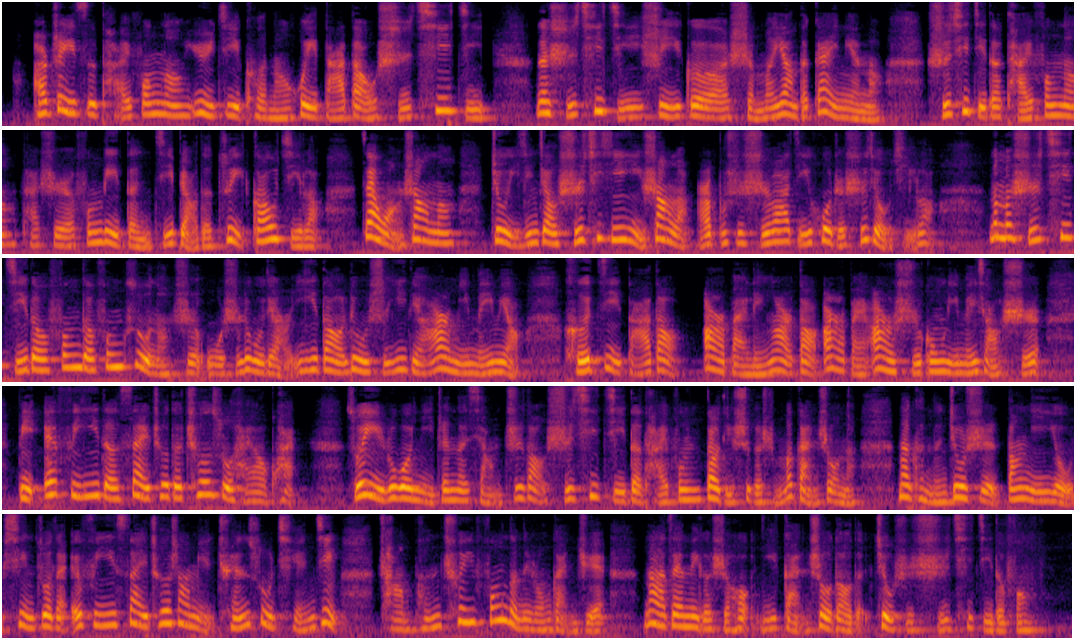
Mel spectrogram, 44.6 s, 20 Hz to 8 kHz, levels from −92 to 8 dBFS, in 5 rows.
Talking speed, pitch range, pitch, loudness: 275 characters per minute, 170-235 Hz, 200 Hz, -22 LUFS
